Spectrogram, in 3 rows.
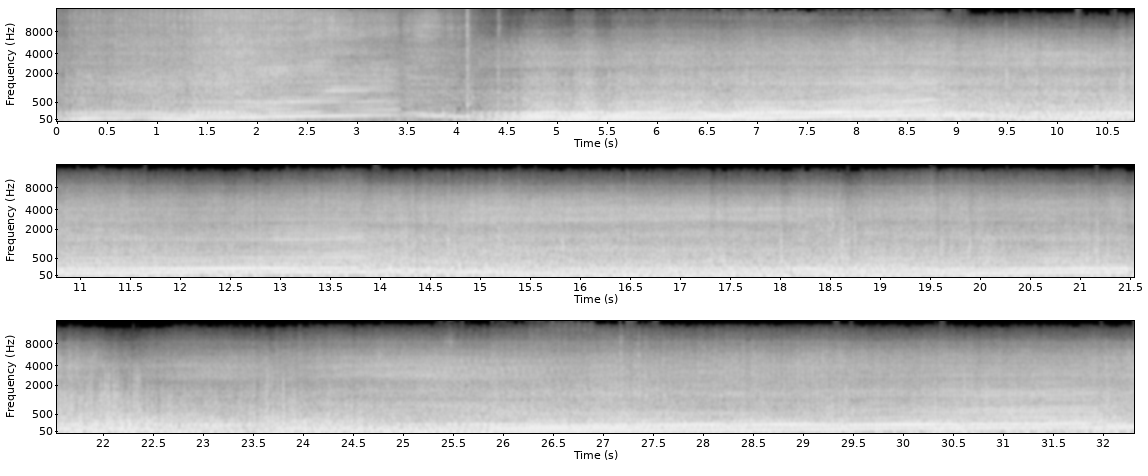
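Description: Porsche 914's air-cooled 1.7-litre flat-four on dual 40 Weber carburettors pulling away and accelerating, rising in pitch several times with a brief dip between, then running at a steady cruise with small rises and falls in revs.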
